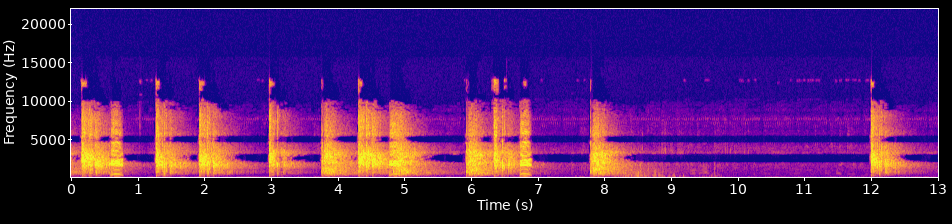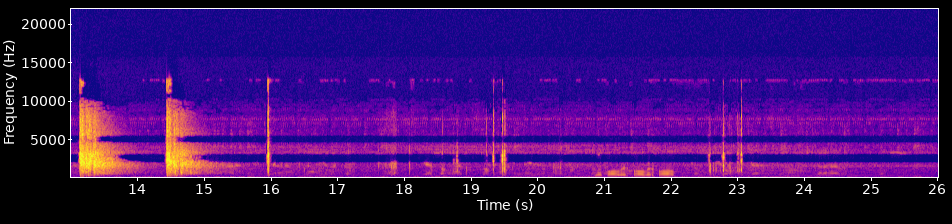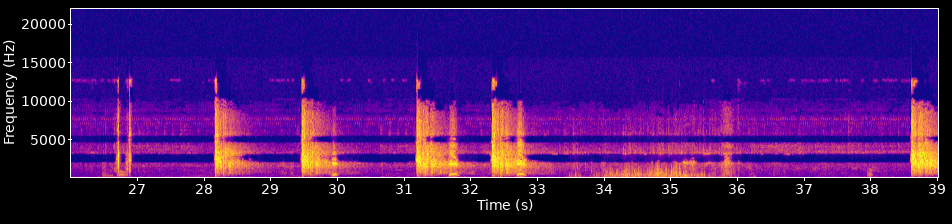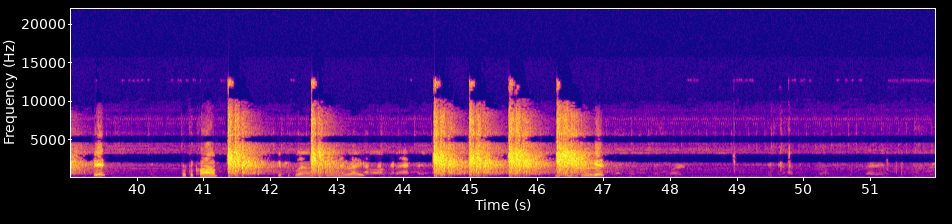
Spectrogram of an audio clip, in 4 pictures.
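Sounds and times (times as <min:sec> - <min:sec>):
rifle shots: 0:00.0 - 0:07.0, 0:07.8 - 0:08.6, 0:12.0 - 0:15.2, 0:28.2 - 0:30.2, 0:31.2 - 0:33.1, 0:38.6 - 0:39.4, 0:41.4 - 0:43.3, 0:44.4 - 0:47.0
sharp clicks: 0:18.0 - 0:19.7, 0:26.6 - 0:27.0.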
